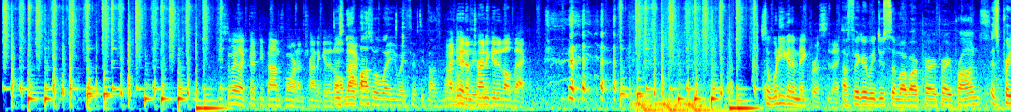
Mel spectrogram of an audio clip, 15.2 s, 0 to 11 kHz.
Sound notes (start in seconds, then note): 0.0 upbeat music; 8.2 chef laughs; 9.2 upbeat music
